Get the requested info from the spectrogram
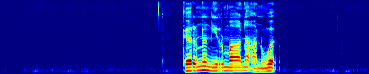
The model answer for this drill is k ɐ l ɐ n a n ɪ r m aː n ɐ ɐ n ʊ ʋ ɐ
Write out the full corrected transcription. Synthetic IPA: k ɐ ɾ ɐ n ɐ n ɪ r m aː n ɐ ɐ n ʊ ʋ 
